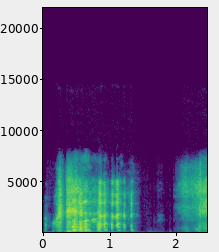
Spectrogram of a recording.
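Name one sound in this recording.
A woman laughs through a headset microphone on an online call.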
